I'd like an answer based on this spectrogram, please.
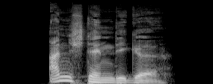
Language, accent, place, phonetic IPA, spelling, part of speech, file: German, Germany, Berlin, [ˈanˌʃtɛndɪɡə], anständige, adjective, De-anständige.ogg
- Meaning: inflection of anständig: 1. strong/mixed nominative/accusative feminine singular 2. strong nominative/accusative plural 3. weak nominative all-gender singular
